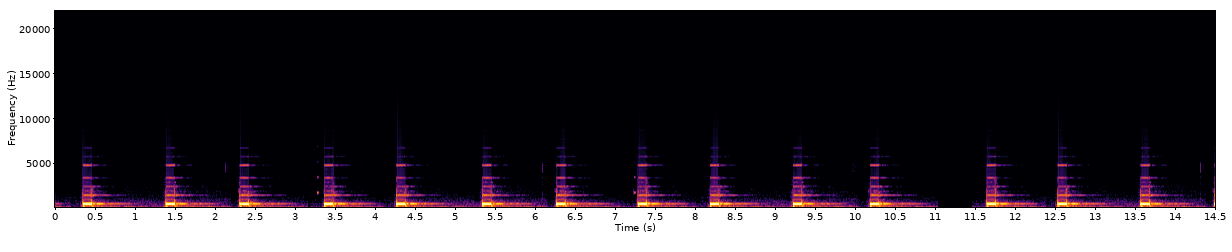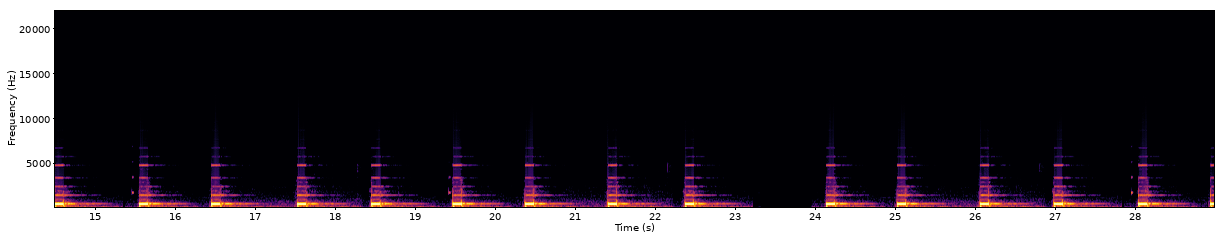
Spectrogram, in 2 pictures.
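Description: Electronic beep, like a patient monitor's pulse tone, repeating steadily about once a second. Each beep is a single tone that fades quickly. It stops briefly twice.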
